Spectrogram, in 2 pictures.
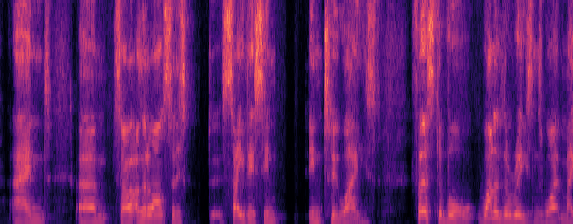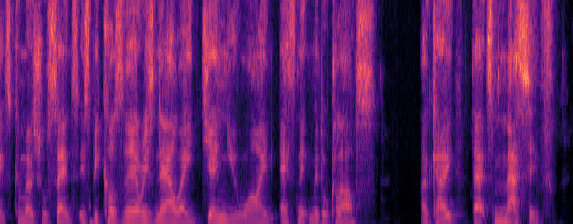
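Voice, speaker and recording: Speaking fairly slowly with an English accent, a man uses a fairly high pitch and ordinary pitch variation. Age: 60s. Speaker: former professional footballer. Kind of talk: webinar discussion.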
